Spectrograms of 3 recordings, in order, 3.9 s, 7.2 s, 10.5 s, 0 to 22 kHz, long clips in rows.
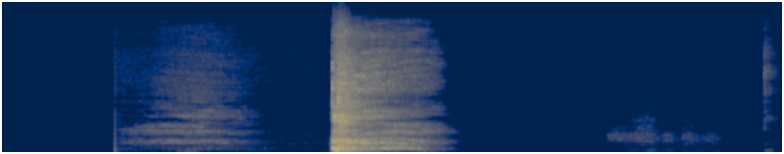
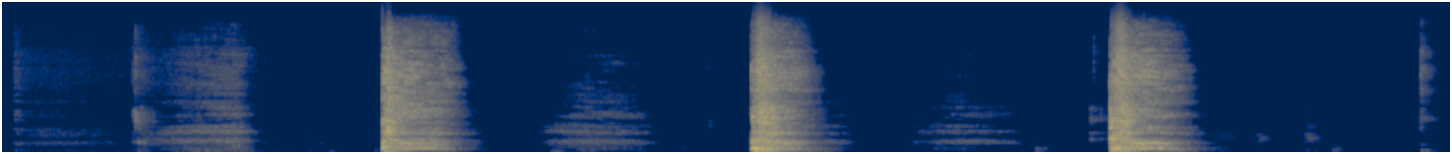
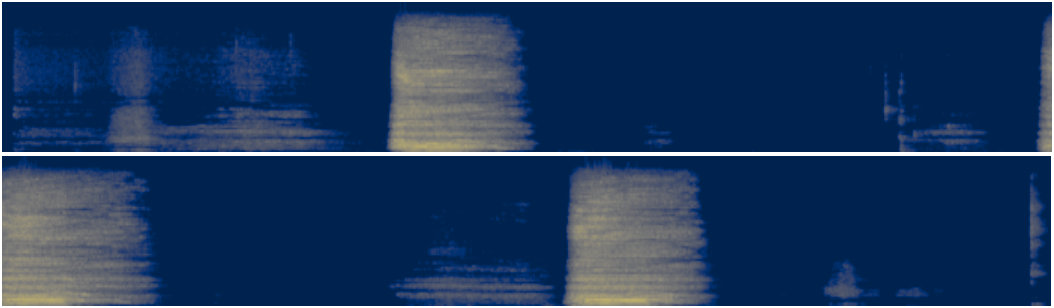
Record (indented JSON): {
  "cough_length": "3.9 s",
  "cough_amplitude": 32768,
  "cough_signal_mean_std_ratio": 0.24,
  "three_cough_length": "7.2 s",
  "three_cough_amplitude": 32768,
  "three_cough_signal_mean_std_ratio": 0.28,
  "exhalation_length": "10.5 s",
  "exhalation_amplitude": 32768,
  "exhalation_signal_mean_std_ratio": 0.32,
  "survey_phase": "beta (2021-08-13 to 2022-03-07)",
  "age": "65+",
  "gender": "Female",
  "wearing_mask": "No",
  "symptom_none": true,
  "smoker_status": "Never smoked",
  "respiratory_condition_asthma": false,
  "respiratory_condition_other": false,
  "recruitment_source": "REACT",
  "submission_delay": "2 days",
  "covid_test_result": "Negative",
  "covid_test_method": "RT-qPCR"
}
